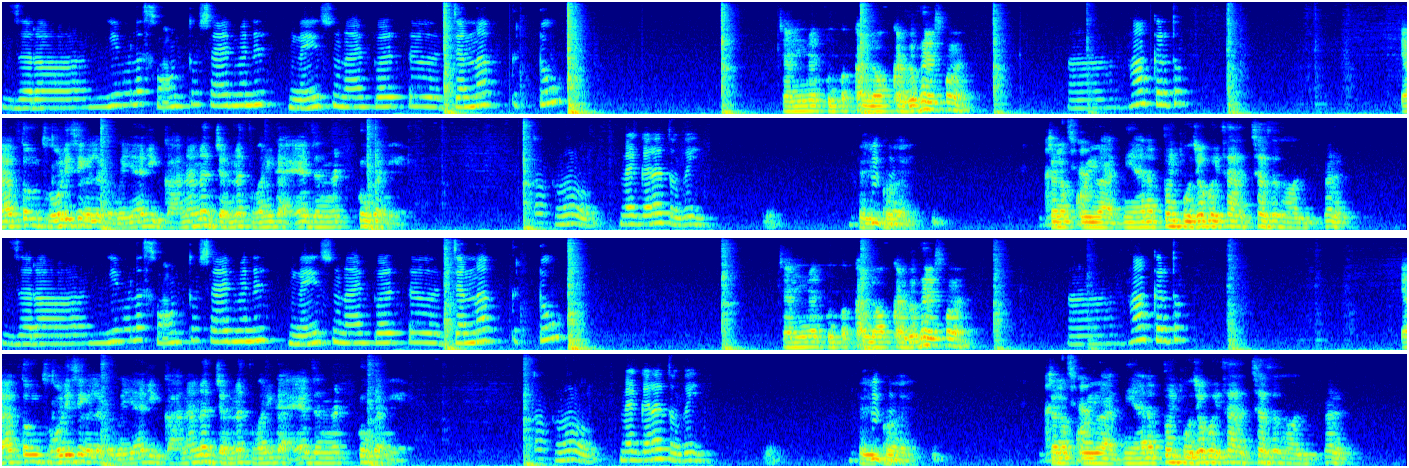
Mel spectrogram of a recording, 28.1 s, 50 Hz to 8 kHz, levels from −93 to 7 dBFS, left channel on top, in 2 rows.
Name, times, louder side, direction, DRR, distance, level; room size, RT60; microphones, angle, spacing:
voice 1, 0.0-5.6 10.7-11.8 19.4-21.1 22.5-23.1 24.5-25.0, equal, 5° right, 6 dB, 0.3 m, -35 dB
sound 1, 3.9-21.1, left 2 dB, 70° left, 0.6 m, -41 dB
voice 2, 7.8-9.6 14.0-18.1 21.7-21.8 22.6-23.1 24.5-27.4, left 1 dB, 20° left, 1 dB, 1.0 m, -27 dB
4.2 x 2.4 x 2.2 m, 0.31 s
head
